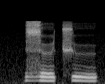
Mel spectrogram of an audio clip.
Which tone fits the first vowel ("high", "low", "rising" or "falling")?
low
